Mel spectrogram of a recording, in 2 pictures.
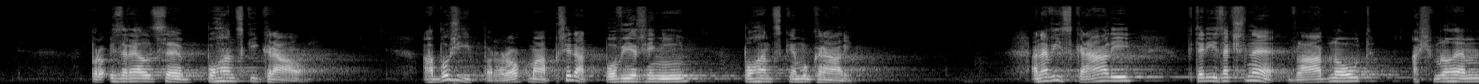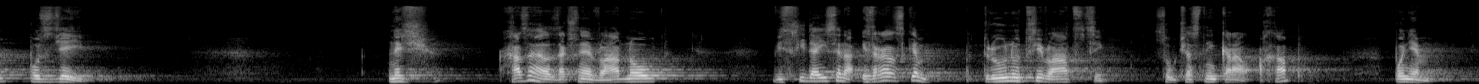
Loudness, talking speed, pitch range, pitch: -18 LUFS, 75 wpm, 135-160 Hz, 140 Hz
